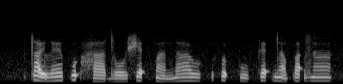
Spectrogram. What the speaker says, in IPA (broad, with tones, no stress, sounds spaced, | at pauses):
t a̰˦˨ ɪ̯ l ɛ˦ p ʊ˦ ʔ h ä˨ d o˨ ʊ̯ ʃ ɛ˦ ʔ p ã˨ n a˦ ʊ̯ | θ ʊ˦ ʔ k u˨ k ɛ˦ ʔ d ã˦˨ p ä˦ ʔ z ã˦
